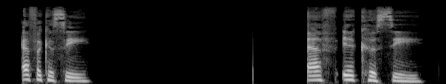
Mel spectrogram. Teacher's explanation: In US, stress EF. In UK, IH.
